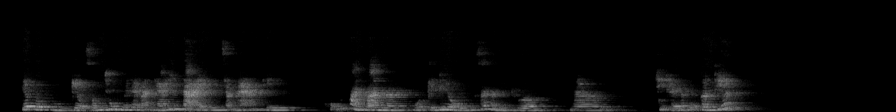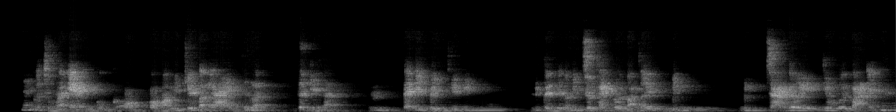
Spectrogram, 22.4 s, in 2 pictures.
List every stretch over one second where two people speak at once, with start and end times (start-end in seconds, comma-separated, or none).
none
